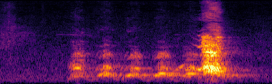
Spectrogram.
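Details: Pet dog Kisses yaps at a little turtle: a rapid string of short, high barks over about a second, ending in one louder, sharper bark, with quiet room background.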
